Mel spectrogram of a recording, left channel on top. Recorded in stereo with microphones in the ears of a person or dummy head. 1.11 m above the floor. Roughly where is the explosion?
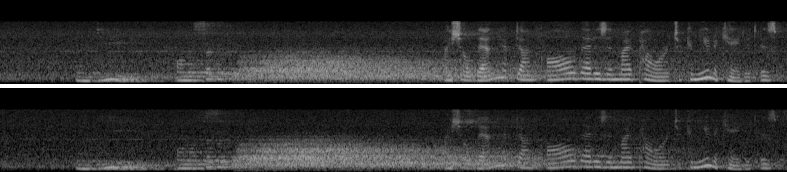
Centre.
